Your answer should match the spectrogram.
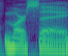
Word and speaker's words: Marseille: He brought me a beer opener from, is this pronounced Marseille? – Marseille.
